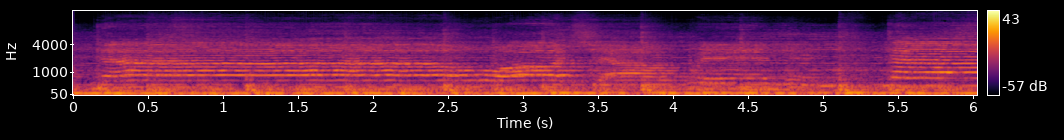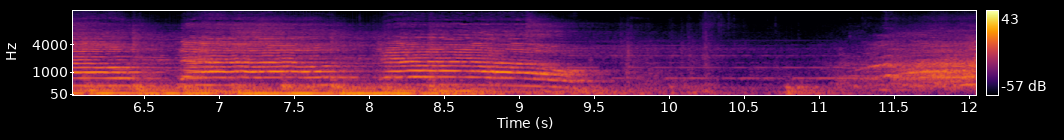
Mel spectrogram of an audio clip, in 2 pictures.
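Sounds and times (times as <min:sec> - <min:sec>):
backing track with steady bass: 0:00.0 - 0:09.6
crowd shouting and cheering: 0:11.1 - 0:12.0.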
